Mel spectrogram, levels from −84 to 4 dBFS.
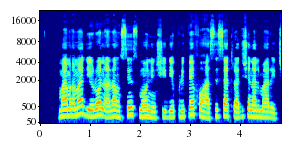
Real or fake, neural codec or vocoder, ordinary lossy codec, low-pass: real; none; none; none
